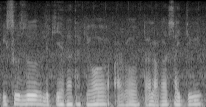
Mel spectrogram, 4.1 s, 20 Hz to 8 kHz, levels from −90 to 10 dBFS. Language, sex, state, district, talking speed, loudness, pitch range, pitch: Nagamese, male, Nagaland, Dimapur, 130 wpm, -15 LUFS, 95-110 Hz, 100 Hz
